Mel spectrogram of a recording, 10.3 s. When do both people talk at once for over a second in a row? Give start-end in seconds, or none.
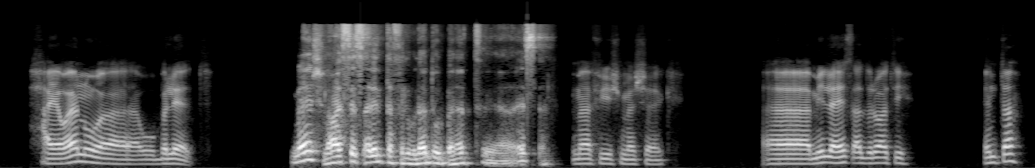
none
